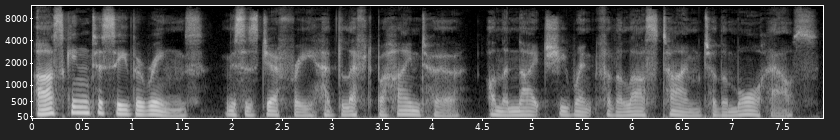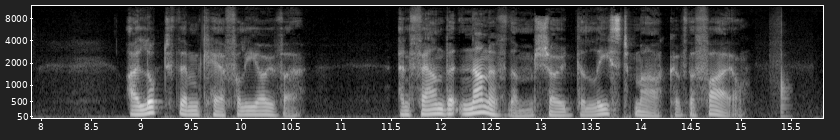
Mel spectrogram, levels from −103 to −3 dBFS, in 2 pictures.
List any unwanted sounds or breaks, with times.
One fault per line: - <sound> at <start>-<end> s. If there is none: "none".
- thud at 15.3-15.5 s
